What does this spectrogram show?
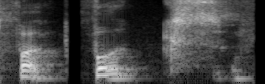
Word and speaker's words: Fuchs: Robbie Sher, an American nuclear physicist who co-invented a key component of the first nuclear weapon with Klaus Fuchs.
